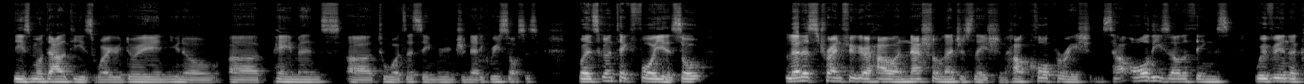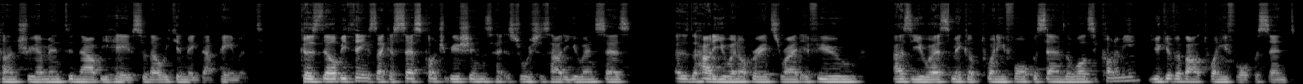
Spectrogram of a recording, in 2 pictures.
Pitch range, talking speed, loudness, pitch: 115-130 Hz, 205 wpm, -25 LUFS, 120 Hz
